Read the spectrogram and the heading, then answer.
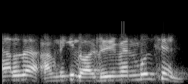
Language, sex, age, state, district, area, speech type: Bengali, male, 18-30, West Bengal, Uttar Dinajpur, urban, conversation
